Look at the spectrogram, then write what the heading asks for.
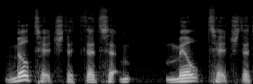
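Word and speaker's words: Miletich: white thought that it was uh uh pat milchet miltich that that's milt titch that said it right so everything he's saying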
